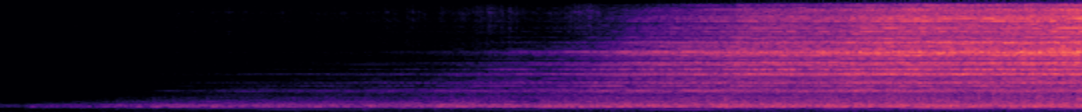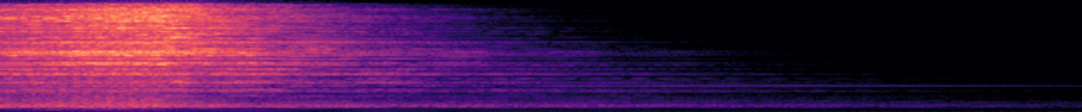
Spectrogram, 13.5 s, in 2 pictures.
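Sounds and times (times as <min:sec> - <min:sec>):
suspended cymbal roll: 0:01.4 - 0:11.5.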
